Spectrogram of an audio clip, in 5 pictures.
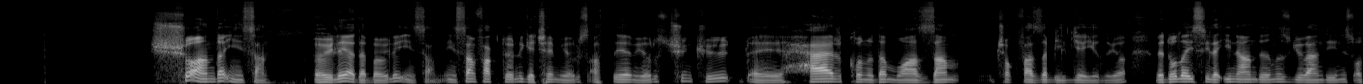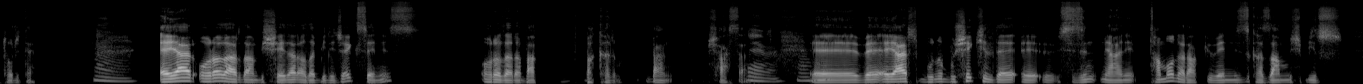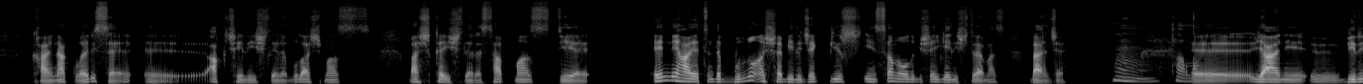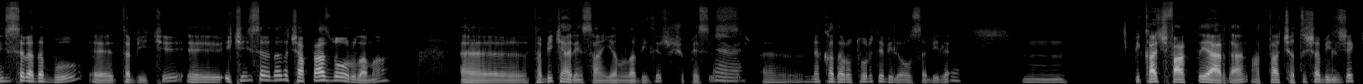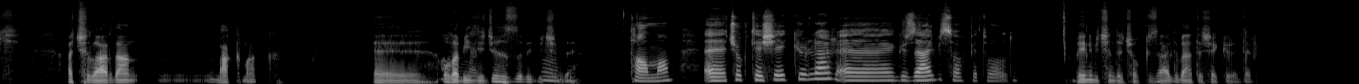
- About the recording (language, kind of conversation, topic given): Turkish, podcast, Bilgiye ulaşırken güvenilir kaynakları nasıl seçiyorsun?
- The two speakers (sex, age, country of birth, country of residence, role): female, 55-59, Turkey, United States, host; male, 40-44, Turkey, Portugal, guest
- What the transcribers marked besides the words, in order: tapping; other background noise; lip smack; lip smack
